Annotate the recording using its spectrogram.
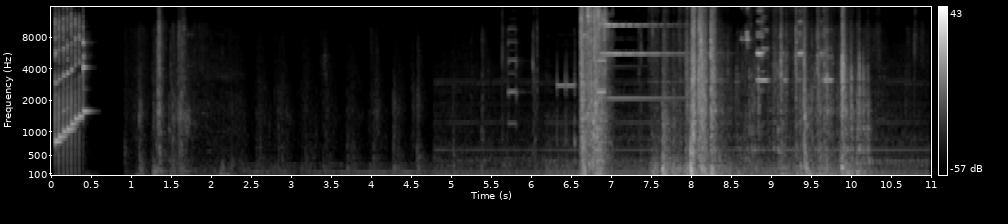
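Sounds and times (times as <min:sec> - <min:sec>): vending machine beeps: 0:05.6 - 0:10.2.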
